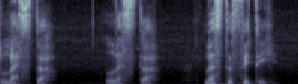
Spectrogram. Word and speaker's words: Leicester: a difficult word for some people this is pronounces Lester Lester Lester City Leicester City Liverpool Liverpool again stresses on the first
